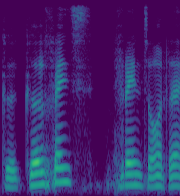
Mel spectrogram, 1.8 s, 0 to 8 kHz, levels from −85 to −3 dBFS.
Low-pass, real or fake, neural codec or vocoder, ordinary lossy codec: 7.2 kHz; fake; codec, 16 kHz, 1 kbps, FunCodec, trained on Chinese and English, 50 frames a second; none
